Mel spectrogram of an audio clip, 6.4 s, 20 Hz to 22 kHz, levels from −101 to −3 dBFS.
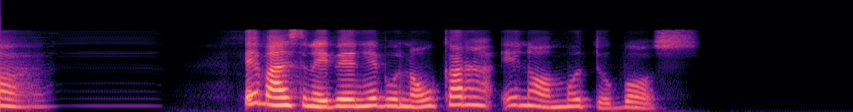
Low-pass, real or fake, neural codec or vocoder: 7.2 kHz; fake; codec, 16 kHz, about 1 kbps, DyCAST, with the encoder's durations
